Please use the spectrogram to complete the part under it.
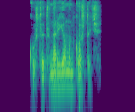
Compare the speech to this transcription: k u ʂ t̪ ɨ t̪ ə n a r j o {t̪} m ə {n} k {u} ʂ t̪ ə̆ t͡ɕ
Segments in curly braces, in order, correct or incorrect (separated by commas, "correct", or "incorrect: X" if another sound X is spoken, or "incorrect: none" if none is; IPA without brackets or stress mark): incorrect: none, correct, incorrect: o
